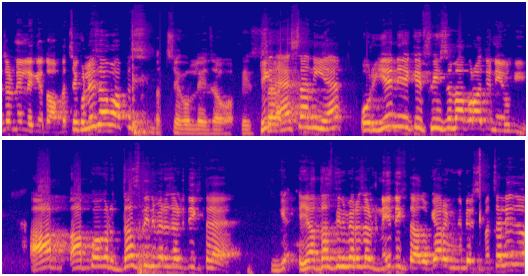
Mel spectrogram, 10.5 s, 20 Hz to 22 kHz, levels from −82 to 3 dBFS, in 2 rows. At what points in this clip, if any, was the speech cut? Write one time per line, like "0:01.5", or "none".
none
